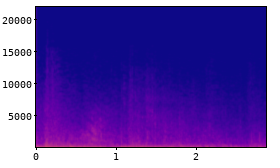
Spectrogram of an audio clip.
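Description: Artillery fire in the wartime strategy game Order of Battle, a rolling barrage of deep booms and rumbling blasts that blend into one another, loud and continuous throughout.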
